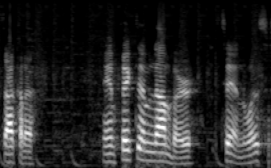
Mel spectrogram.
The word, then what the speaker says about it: Sakura: Sakura, that's how you say it. Sakura.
